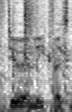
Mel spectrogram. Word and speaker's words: Dua Lipa: Learn how to correctly pronounce Dua Lipa's name, aka it's not Dua Lipa, it's a D, not a J.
